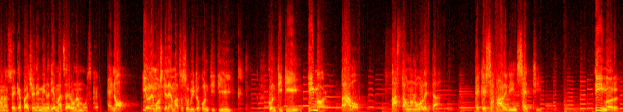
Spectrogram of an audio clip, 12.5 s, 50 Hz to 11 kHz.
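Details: Acted stuttering portrayed for comic effect by a comedian playing a boastful hunter in a 1965 Italian advertisement.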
